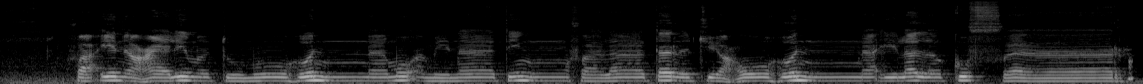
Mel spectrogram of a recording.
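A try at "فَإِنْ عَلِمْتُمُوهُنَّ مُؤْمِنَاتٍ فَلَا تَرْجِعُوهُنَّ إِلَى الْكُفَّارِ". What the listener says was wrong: tadi kayaknya non sukunnya agak mantul. Enggak boleh mantul.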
